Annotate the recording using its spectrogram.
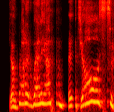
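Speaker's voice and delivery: very high, loud sideline coach yelling. Act out a man right behind you shouting for an athlete, imitating someone yelling. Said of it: "They were just yelling".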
